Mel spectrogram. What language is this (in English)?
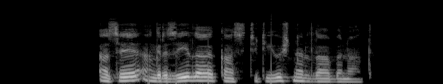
Indus Kohistani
